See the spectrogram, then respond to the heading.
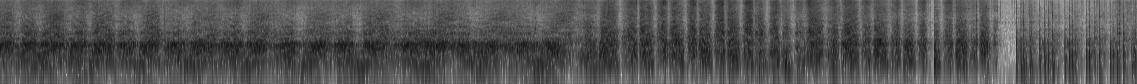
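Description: Fingers scratch and rub across the hard cover of a hardcover book, making a dry, papery rasp. A steady scratching gives way after about six seconds to quicker back-and-forth strokes, breaking off briefly near the ten-second mark before resuming.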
